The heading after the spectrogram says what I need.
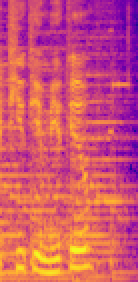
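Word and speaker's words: Pyukumuku: I think some people say Puku-Muku, like Puku-Muku, I don't know, but they say it like they slow it down. They basically say what I say, but slower. Puku-Muku. And I just say Pikimiku.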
